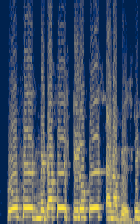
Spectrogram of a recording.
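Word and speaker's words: telophase: चार नंबर होरहा आपका टेलो फेस ठीक है आइए टेला फेस बोलते टेलो नहीं बोलते हैं spelling T इ एल ए प एच ए एस ठीक है ना लो नहीं होता ला होता है ठीक है ला फस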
